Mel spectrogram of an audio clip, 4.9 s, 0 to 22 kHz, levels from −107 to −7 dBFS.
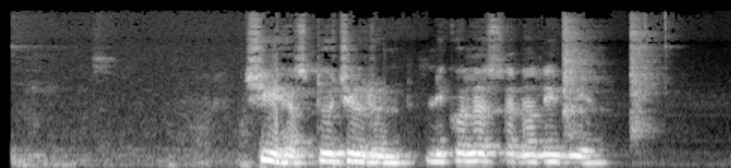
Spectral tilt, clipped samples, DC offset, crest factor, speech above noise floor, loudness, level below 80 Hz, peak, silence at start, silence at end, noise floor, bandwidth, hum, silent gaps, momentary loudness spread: -6.5 dB/octave; under 0.1%; under 0.1%; 14 dB; 41 dB; -14 LUFS; -48 dBFS; -2 dBFS; 0.1 s; 0.55 s; -54 dBFS; 16 kHz; none; none; 16 LU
